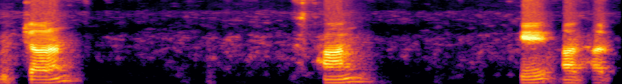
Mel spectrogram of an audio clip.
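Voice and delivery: उच्चारण, स्थान, के आधार पर said word by word with long gaps; slow spaced-out dictating pace; slow dictation. Shown as a demonstration. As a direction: dictate each word so students can write.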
